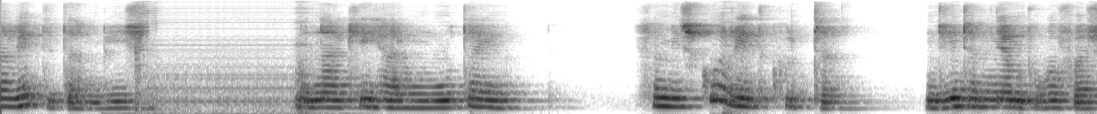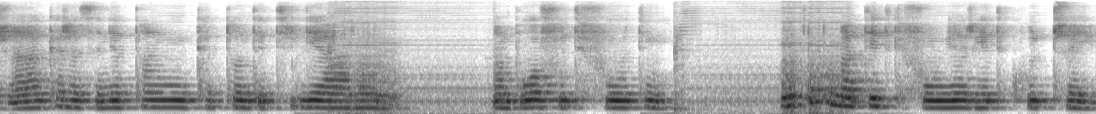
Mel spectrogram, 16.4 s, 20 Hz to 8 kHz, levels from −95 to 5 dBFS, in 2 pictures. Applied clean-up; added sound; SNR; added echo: neural separator model SepFormer DNS4.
